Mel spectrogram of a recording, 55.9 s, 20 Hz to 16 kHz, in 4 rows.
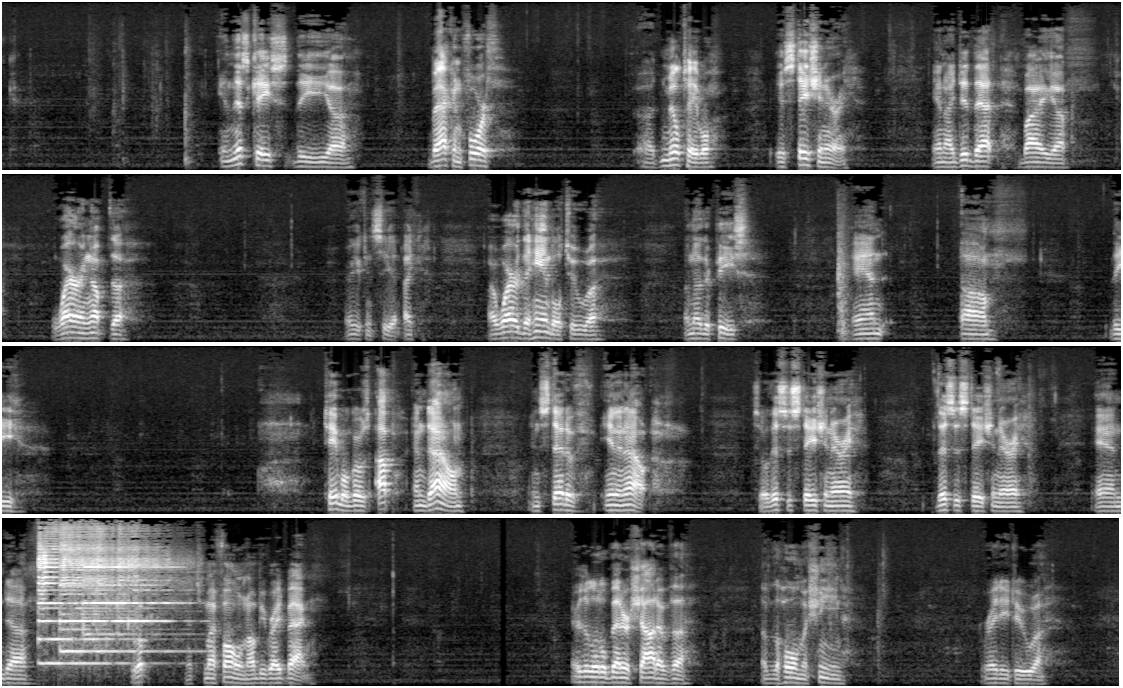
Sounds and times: Speech: 2.7s - 4.5s, 5.4s - 6.4s, 7.9s - 10.8s, 11.6s - 13.4s, 14.6s - 15.7s, 18.3s - 19.4s, 20.0s - 21.6s, 22.5s - 23.5s, 24.6s - 25.2s, 26.0s - 26.6s, 27.8s - 28.4s, 32.0s - 33.8s, 34.6s - 36.4s, 37.4s - 38.8s, 39.6s - 40.9s, 41.6s - 42.4s, 43.6s - 46.0s, 49.1s - 50.7s, 51.4s - 52.7s, 54.2s - 55.2s.

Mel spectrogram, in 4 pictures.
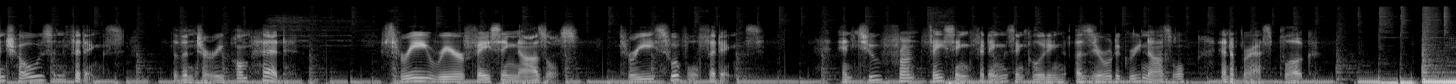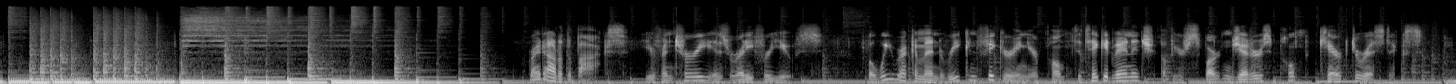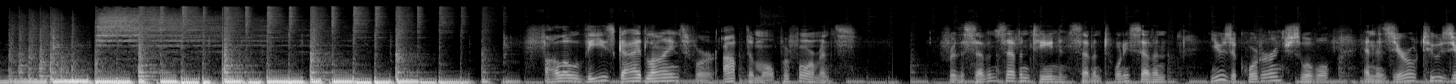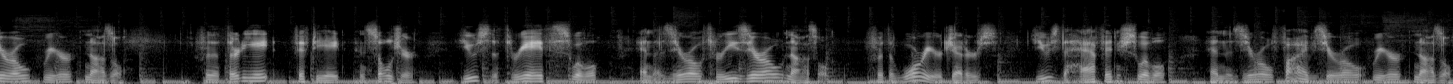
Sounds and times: Speech: 0.0s - 3.0s, 3.8s - 13.2s, 19.8s - 28.8s, 34.2s - 37.8s, 38.5s - 58.2s
Music: 0.0s - 58.2s.

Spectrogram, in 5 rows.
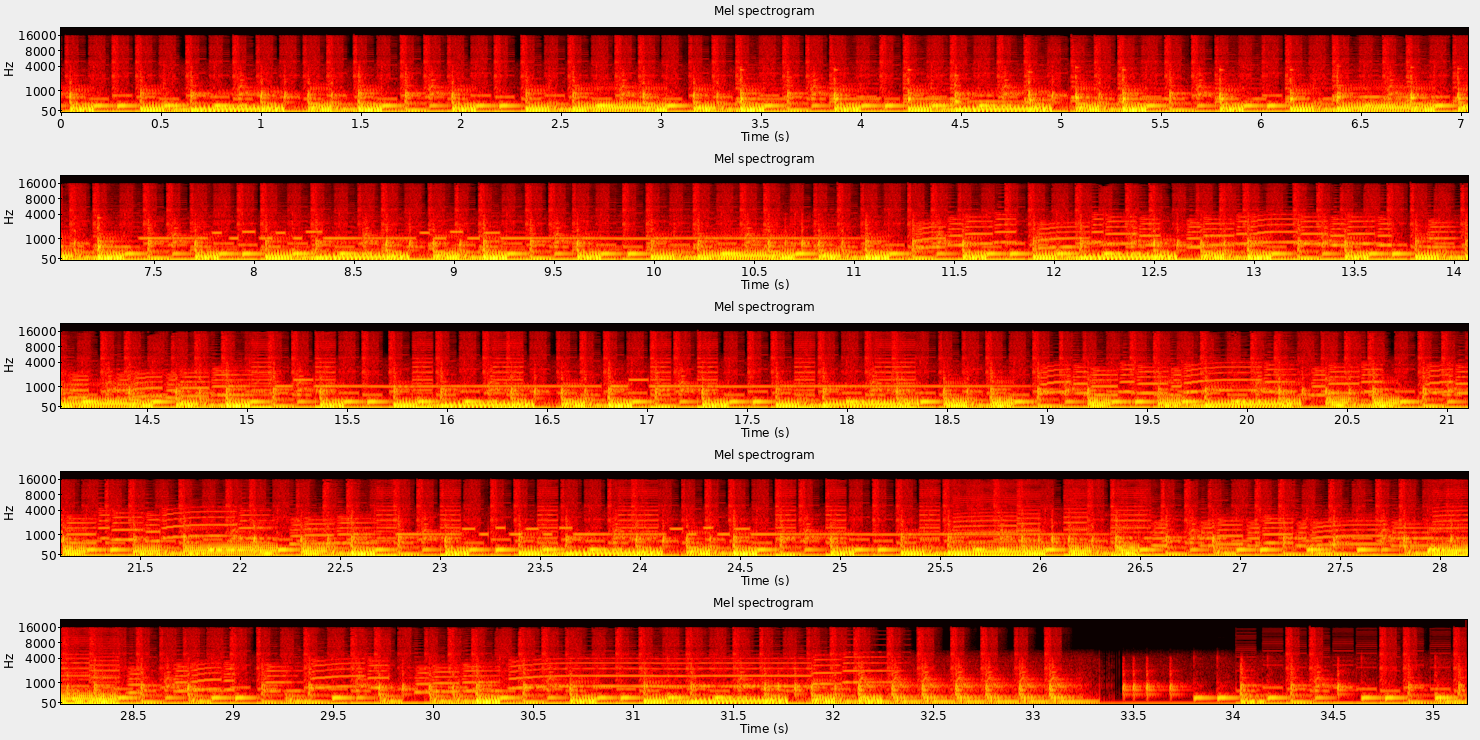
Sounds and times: Music: 0.0s - 35.1s.

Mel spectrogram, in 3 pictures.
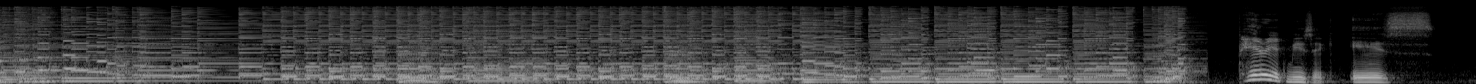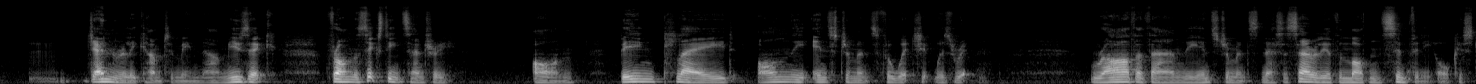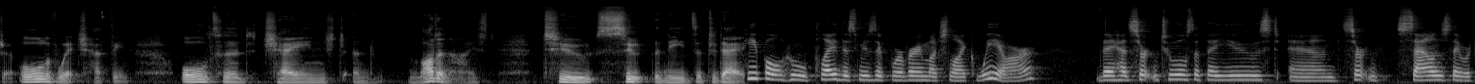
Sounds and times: Speech: 12.4s - 14.4s, 15.1s - 19.3s, 20.1s - 24.7s, 25.7s - 44.2s.

